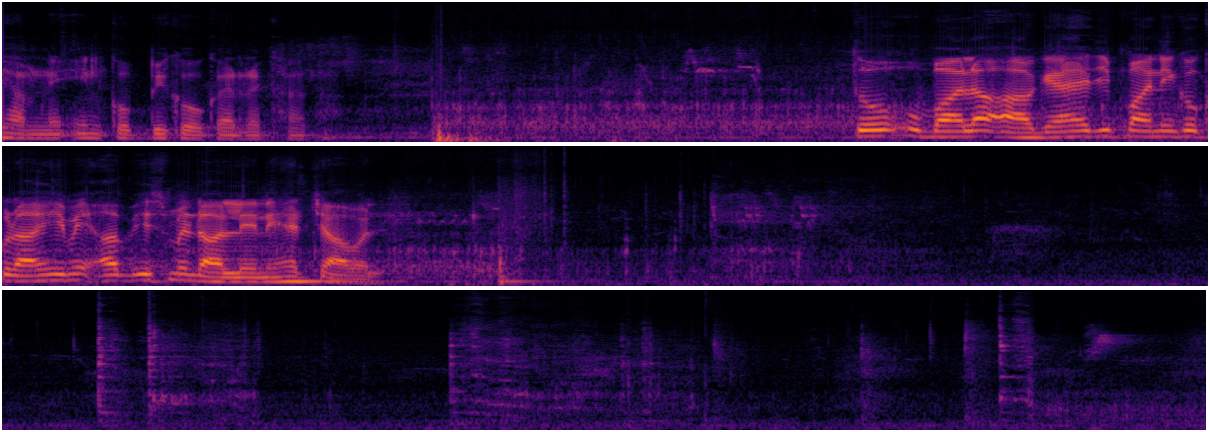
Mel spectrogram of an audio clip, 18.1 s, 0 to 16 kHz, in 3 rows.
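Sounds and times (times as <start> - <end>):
water bubbling: 2.2 - 10.6
metal spoon stirring: 12.4 - 17.7.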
